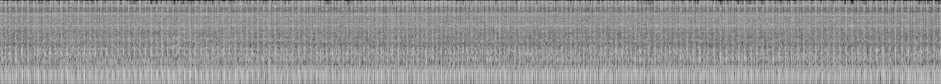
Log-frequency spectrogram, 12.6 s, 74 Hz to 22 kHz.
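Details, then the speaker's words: 1980 Suzuki FS50 scooter, roadside find sitting an unknown time, run on oil-heavy fuel mix: steady, crisp two-stroke idle with an even buzzy beat throughout; sounds healthy, though the carburetor could use a little tuning. "and there it is sounds good seems to run pretty good could use a little bit of tuning on the carburetor still"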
